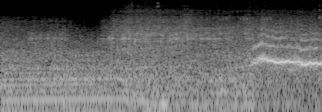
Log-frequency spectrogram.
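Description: A motor vehicle running steadily. About three seconds in, a loud, slightly wavering high tone sets in and holds for over a second.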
